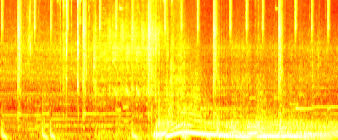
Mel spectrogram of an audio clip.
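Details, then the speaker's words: Car after hurricane and crash damage repairs, third start attempt: a few seconds of steady cranking, then it catches, revs up and settles into an even idle; starts and runs fine. "Well then, it works. It lives."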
